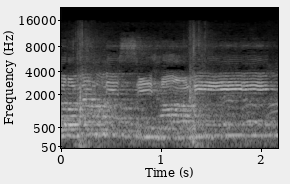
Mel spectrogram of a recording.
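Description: Men's voices singing an Arabic Shia mourning lament (latmiya) together, with massed hands striking chests in time, landing as sharp claps about once a second, twice here.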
